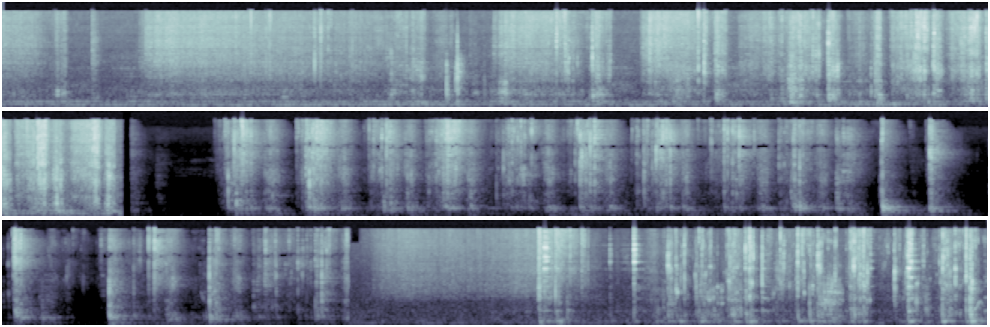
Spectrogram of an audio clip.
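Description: Hand-played slime. First a dense crackling and crinkling as fingers press into a grainy rainbow cotton slime. After a brief silence, separate wet clicks and pops come from a glossy silver-purple slime being squeezed, turning denser near the end as a purple slime is stretched and poked in a glass bowl.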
